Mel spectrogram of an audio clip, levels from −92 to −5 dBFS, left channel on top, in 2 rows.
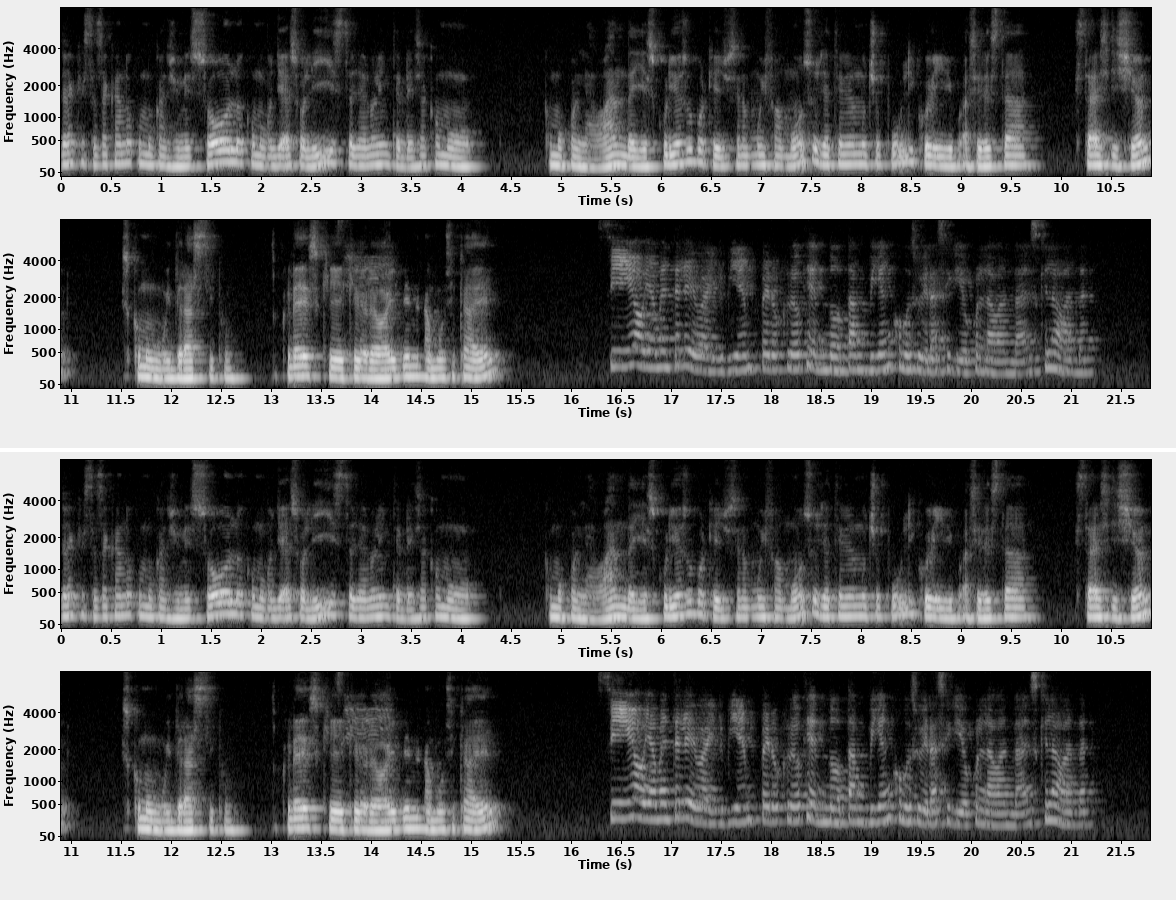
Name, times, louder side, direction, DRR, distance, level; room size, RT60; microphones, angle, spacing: voice 1, 0.0-4.1 4.8-9.7 10.2-10.9 11.5-12.7 13.2-15.3, left 1 dB, 15° left, 0.5 m, -26 dB
voice 2, 13.7-14.3 16.4-21.1, right 2 dB, 20° right, 2.7 m, -40 dB
15.5 x 15.0 x 2.5 m
head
